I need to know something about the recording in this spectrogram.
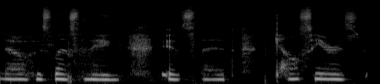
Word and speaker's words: Kelsier: for context, in case anyone doesn't know who's listening, is that Kelsier's name was originally supposed to be pronounced Kelsié, as Brandon has said, because it's supposed to be French, but absolutely no one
